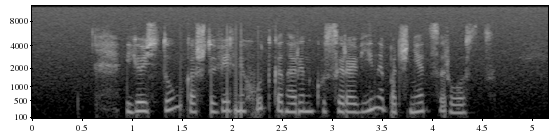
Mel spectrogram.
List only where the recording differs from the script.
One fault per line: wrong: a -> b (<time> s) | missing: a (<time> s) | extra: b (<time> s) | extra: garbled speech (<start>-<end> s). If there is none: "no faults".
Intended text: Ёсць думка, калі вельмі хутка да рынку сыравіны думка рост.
wrong: калі -> што (1.7 s)
wrong: да -> на (2.6 s)
wrong: думка -> пачнецца (3.6 s)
